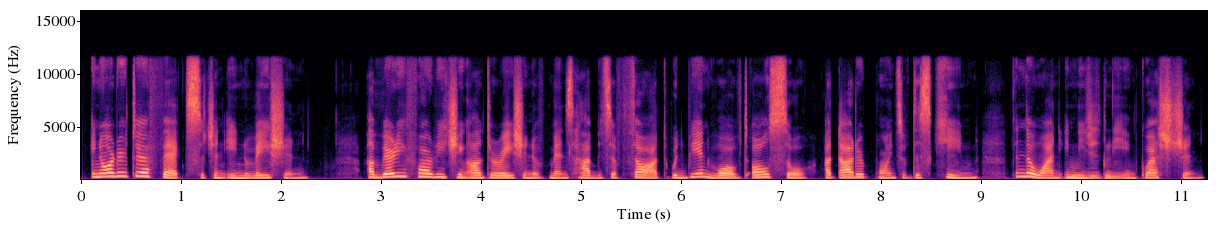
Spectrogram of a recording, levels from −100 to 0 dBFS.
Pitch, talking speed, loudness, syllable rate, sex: 235 Hz, 175 wpm, -19 LUFS, 5.6 syllables/s, female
